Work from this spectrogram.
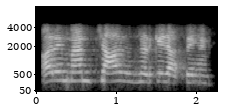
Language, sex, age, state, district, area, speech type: Hindi, female, 30-45, Uttar Pradesh, Lucknow, rural, conversation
